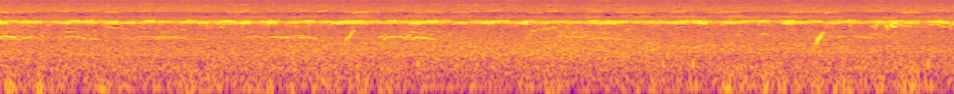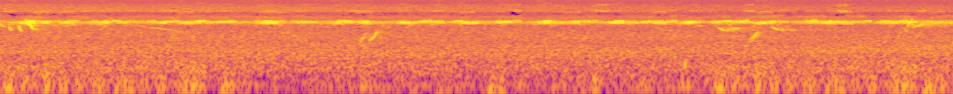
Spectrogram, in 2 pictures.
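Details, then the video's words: Crickets singing on a hot summer day: a steady, continuous high-pitched trill holds through the whole stretch, with a fainter second band above it, a few brief chirps and light background noise. "Crickets in a hot summer day"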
